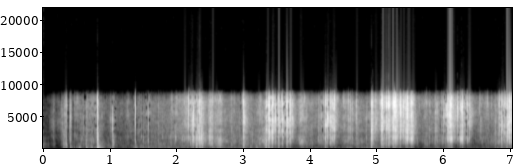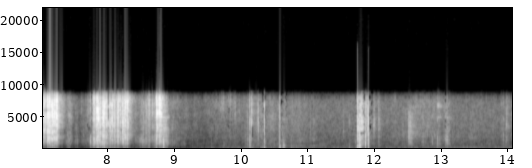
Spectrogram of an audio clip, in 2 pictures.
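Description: Fabric sports bag being handled: a run of short rasping, tearing-like sounds over several seconds, such as a zip or hook-and-loop strap being worked, then a few sharp clicks.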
